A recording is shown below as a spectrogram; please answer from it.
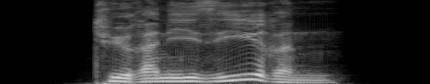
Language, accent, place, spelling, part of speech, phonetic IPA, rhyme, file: German, Germany, Berlin, tyrannisieren, verb, [tyʁaniˈziːʁən], -iːʁən, De-tyrannisieren.ogg
- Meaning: to tyrannize, to tyrannise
